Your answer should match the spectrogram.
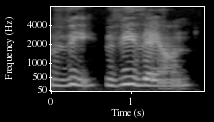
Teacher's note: So it kind of sounds a little bit like a V, or maybe W, but it's really like, it's a voiced bilabial fricative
